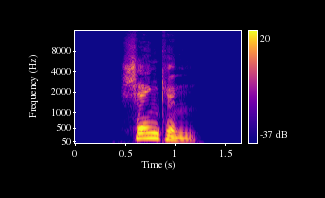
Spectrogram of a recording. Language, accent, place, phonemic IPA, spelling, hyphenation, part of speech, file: German, Germany, Berlin, /ˈʃɛŋkən/, schenken, schen‧ken, verb, De-schenken2.ogg
- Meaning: 1. to give as a present, to gift 2. to spare one(self) (something) 3. to pour from a vessel, to serve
